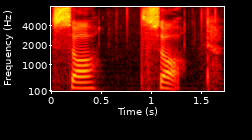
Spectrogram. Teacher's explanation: the A with the little thingy on top, it's more like between A and O.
